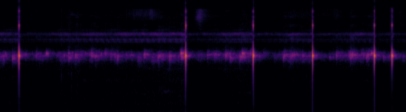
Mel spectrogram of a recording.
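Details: Sharp typewriter-like taps from a Bombay bush frog, six clicks at uneven gaps, the last two close together, while a constant high-pitched whine continues behind.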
